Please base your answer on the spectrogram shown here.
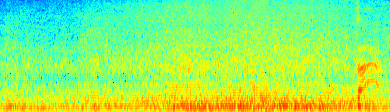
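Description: A rushing waterfall at the Gringotts vaults in a Hogwarts video game roars as a steady broadband wash of water noise, loud and continuous throughout.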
